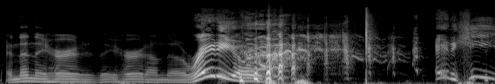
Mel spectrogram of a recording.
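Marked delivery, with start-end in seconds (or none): 0.0-1.8 low, hesitant storytelling; halting low lead-up; low-energy old singer. Retold or imitated. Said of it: "like, low energy". 1.8-2.4 abrupt, drawn-out holler; sudden yell. Retold or imitated. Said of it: "yelled radio".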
